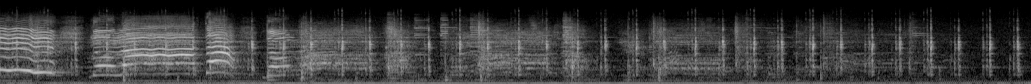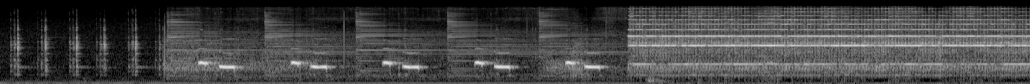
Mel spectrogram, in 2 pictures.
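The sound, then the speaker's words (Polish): A clock ticks steadily and briskly for several seconds, a short run of chirping tones follows, and then an alarm clock breaks into loud, continuous ringing that carries on to the end. “Czy ten twój zegarek kuka, czy dzwoni?”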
